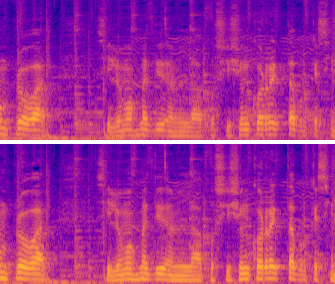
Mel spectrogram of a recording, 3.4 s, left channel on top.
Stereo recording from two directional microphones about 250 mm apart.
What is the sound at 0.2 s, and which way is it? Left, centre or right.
Speech, right.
